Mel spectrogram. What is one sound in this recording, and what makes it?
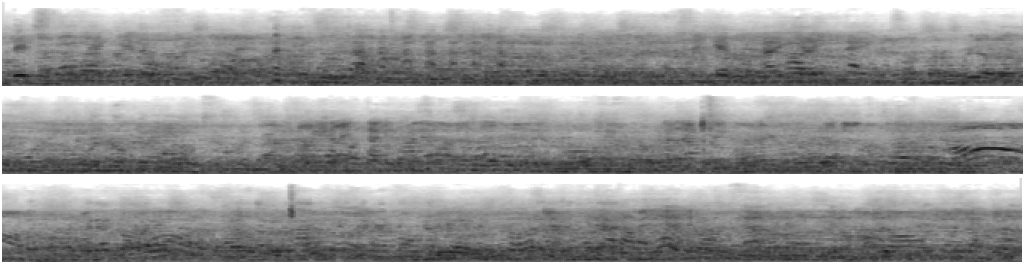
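A crowd of adults chatters steadily all around, close by, in a room that echoes.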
